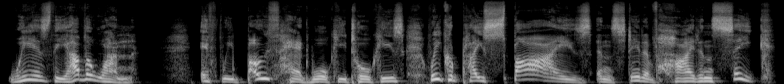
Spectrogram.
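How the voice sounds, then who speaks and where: A man voicing an excitable young boy playing secret agent, talking eagerly. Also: a little high, slow, breathy edge, no echo, clean studio sound, pitched above the performer's own voice, heavily acted.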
